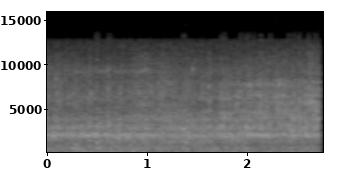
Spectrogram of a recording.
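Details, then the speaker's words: Hornby Triang dock shunter model locomotive, number three, double-headed with another loco hauling eight wagons: steady, even rushing run with faint wheel clatter, no surging or slipping; running normally. "yeah number three no trouble for those whatsoever we'll leave her running there yeah come on round once more yeah yeah you can hear him pouring along anyway"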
